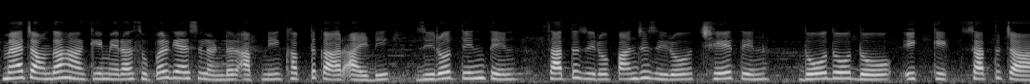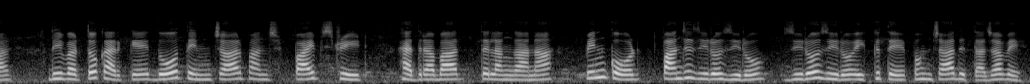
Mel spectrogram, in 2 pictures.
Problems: none marked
